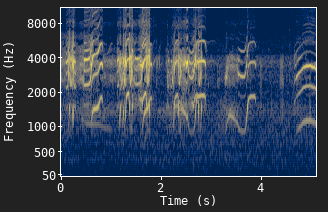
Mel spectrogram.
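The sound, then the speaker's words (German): Northern lapwings give a series of wheezy, slurred calls that swoop up and down in pitch, coming in several quick bursts over a soft steady hiss, with no talking. “So würde es dann tönen, wenn er wieder da wäre.”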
